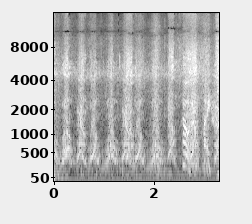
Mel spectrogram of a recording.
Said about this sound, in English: Looks like just a dog. Wild dog.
